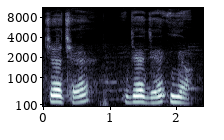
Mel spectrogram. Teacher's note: च वर्ग का उच्चारण स्थान किससे होगा? तो तालु से।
